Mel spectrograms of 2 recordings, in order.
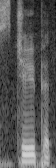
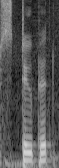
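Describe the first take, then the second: First: The t in it sounds like ch. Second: The t in it is a plain t.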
